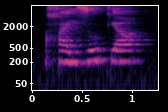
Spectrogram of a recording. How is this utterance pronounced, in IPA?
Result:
ħæjzʊkʲɑ

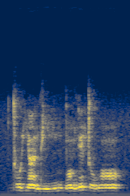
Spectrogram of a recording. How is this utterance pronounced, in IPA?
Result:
do˦ jã˧dĩ˨ jĩ˨˦ɡ͡bɔ̃˧ɡɛ̃˦to˧ wɔ̃˦

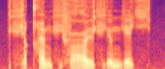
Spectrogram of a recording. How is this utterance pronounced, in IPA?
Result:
fʲɛqʰemfʲef ʕø fʲœmʲɛç

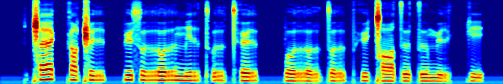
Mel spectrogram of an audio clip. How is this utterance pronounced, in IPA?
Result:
ǁækːɑǁyr pːysu rormir tʼurtʰør pːorortor pʰyǀɑtɯ tɯmyrkːi

